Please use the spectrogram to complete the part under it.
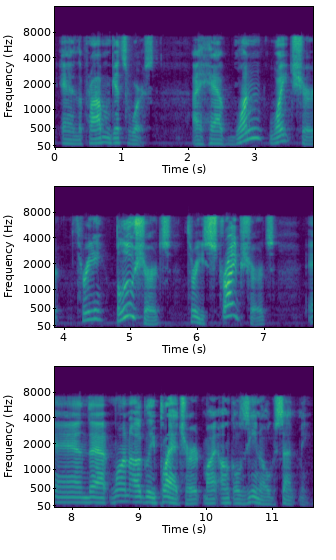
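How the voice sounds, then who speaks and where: A man reading a picture book aloud in an animated storytelling style, with theatrical emphasis on questions and lists. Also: medium pitch, dull audio. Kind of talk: animated children's read-aloud narration.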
